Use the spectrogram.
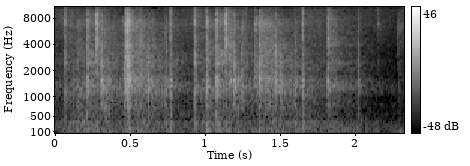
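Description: A wooden chair is set down on a hard floor, with a few short knocks and scrapes as it is placed. The sound is close, moderately quiet, with no talking.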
